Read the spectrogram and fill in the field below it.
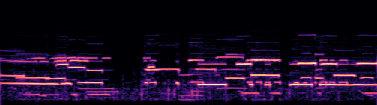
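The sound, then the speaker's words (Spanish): A barrel organ, a German instrument, played by an organ grinder in the historic center of Mexico City plays a bright, wheezy melody with steady harmonized notes, loud, with brief gaps between phrases as the tune continues. “Organilleros, el sonido de la Ciudad de México”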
